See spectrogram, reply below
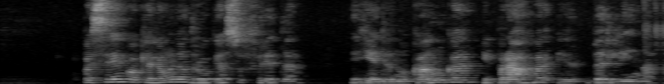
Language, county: Lithuanian, Alytus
